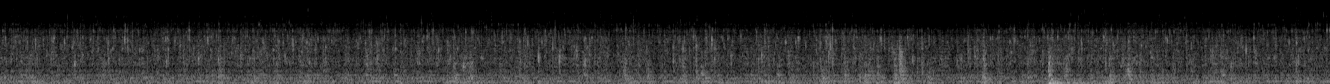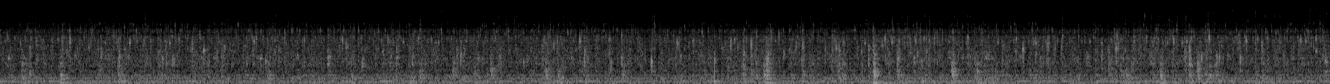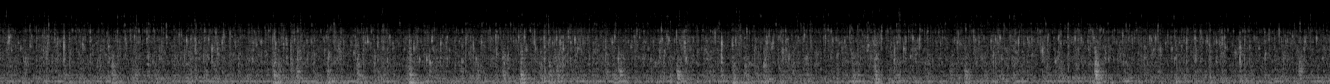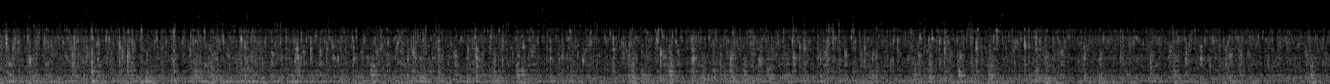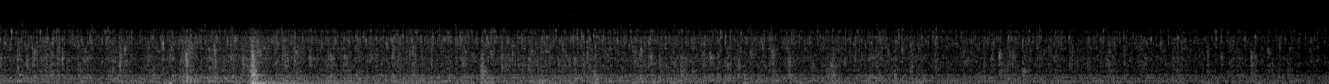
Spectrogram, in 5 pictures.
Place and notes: Šlavantai, Lithuania - Water gushing down the drainpipe
Dual contact microphone recording of a drainpipe during rain.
